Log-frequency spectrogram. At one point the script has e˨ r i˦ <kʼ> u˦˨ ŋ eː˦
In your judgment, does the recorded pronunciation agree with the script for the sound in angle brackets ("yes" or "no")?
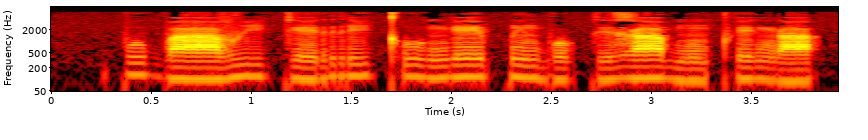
yes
